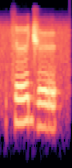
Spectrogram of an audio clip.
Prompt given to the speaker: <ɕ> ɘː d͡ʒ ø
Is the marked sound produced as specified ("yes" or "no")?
no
